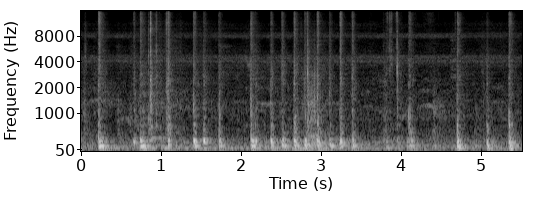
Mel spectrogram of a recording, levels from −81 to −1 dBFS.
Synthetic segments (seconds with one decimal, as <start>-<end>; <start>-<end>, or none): 0.0-3.7; 4.8-5.5

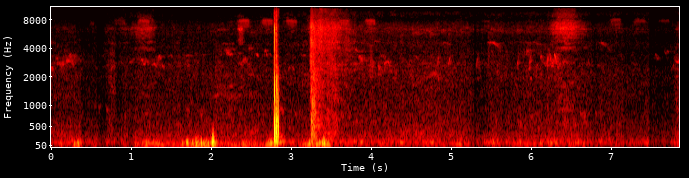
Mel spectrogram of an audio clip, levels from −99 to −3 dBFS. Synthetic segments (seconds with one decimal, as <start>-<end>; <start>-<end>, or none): 0.0-0.7

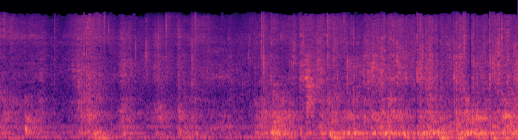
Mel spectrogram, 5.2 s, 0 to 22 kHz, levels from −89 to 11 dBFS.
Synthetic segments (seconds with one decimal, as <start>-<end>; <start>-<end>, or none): 1.4-2.1

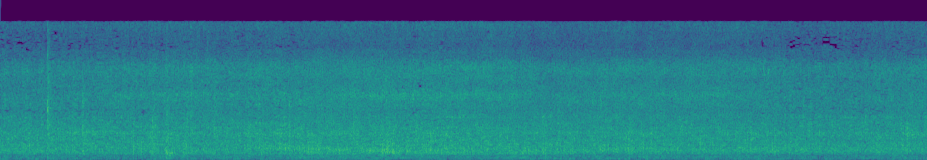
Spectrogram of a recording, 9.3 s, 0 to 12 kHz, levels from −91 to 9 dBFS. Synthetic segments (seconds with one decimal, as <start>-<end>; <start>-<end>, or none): 3.1-4.0; 4.6-7.6

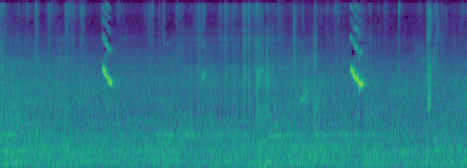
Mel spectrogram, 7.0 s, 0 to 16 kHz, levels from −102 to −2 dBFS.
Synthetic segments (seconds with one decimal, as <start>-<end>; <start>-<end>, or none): 2.7-4.1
